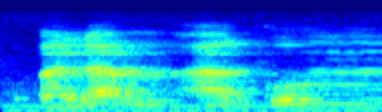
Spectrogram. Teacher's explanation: nun bertemu dengan ba, dibaca berubah menjadi mim disertai samar, ya, dan dengung. Walam akum, maka bunyinya menjadi mim, ya. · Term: iklab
